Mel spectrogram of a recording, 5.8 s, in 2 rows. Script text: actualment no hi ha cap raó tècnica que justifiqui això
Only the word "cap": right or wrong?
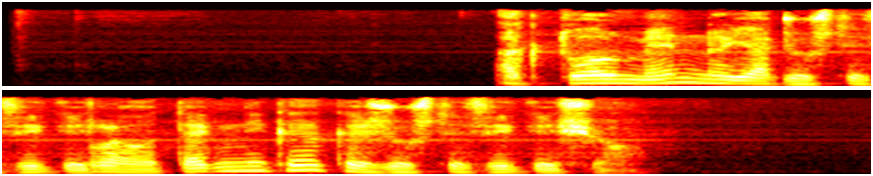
wrong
